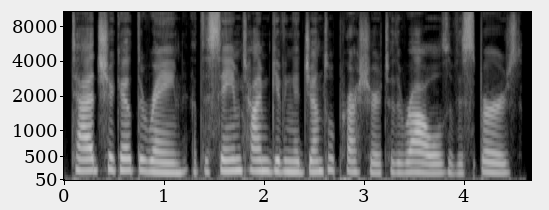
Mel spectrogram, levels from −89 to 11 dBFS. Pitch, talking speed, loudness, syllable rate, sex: 205 Hz, 245 wpm, -19 LUFS, 5.4 syllables/s, female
